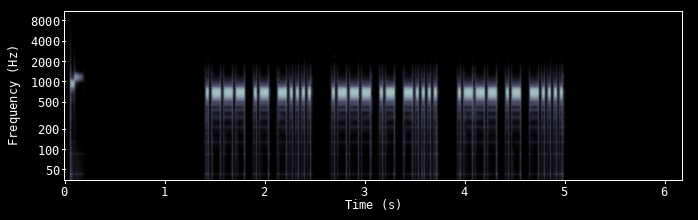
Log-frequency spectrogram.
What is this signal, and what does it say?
Morse code, heard as a keyed tone, about 40 wpm, 700 Hz. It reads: JA6 JA6 JA6
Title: Callsign Prefixes for Top 25 DXCC - Repeated 3x - 40wpm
